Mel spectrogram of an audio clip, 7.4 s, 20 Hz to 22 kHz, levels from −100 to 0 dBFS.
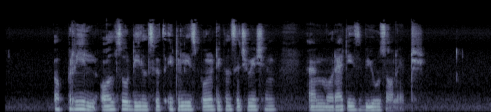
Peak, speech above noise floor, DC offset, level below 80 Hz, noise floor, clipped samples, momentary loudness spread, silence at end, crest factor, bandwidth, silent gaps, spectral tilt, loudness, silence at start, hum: -16 dBFS; 35 dB; under 0.1%; -78 dBFS; -73 dBFS; under 0.1%; 13 LU; 1.05 s; 22 dB; 11 kHz; none; -3.5 dB/octave; -37 LUFS; 0.8 s; none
